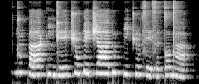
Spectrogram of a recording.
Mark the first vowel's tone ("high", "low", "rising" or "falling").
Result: high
